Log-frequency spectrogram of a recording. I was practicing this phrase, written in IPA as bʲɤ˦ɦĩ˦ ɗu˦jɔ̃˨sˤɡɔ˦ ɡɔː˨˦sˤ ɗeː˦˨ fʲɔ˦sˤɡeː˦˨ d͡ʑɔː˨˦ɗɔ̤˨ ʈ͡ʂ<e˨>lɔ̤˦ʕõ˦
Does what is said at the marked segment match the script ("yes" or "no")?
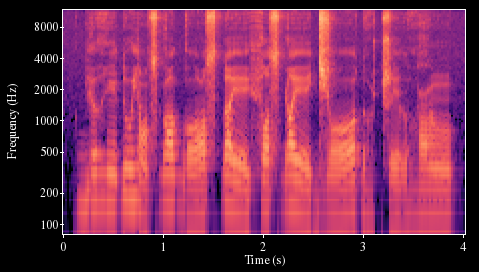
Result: yes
